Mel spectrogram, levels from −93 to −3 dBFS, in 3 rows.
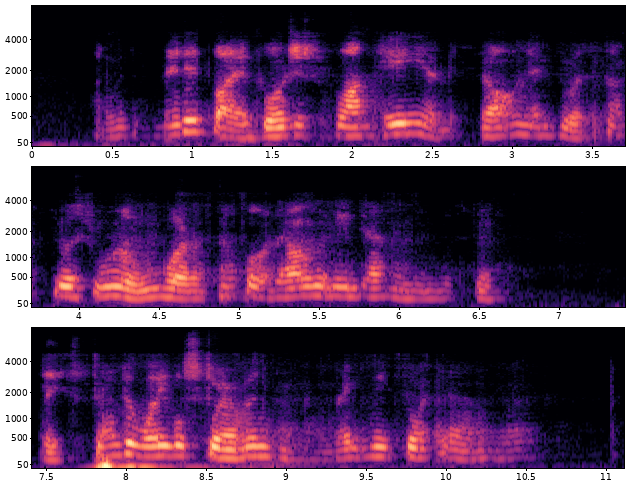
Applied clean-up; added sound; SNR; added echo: neural mask model DeepFilterNet 3.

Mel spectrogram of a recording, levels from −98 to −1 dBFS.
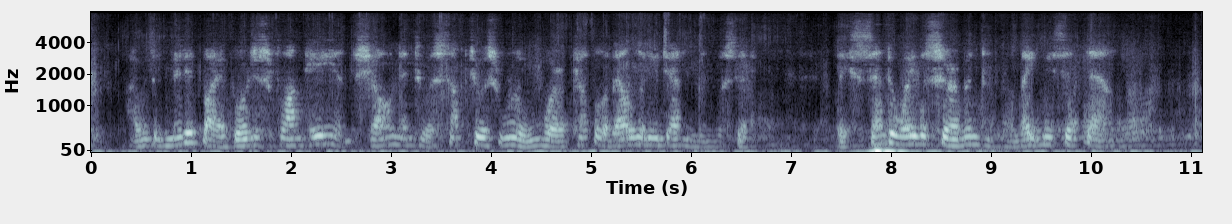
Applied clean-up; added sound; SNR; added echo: neural separator model SepFormer DNS4.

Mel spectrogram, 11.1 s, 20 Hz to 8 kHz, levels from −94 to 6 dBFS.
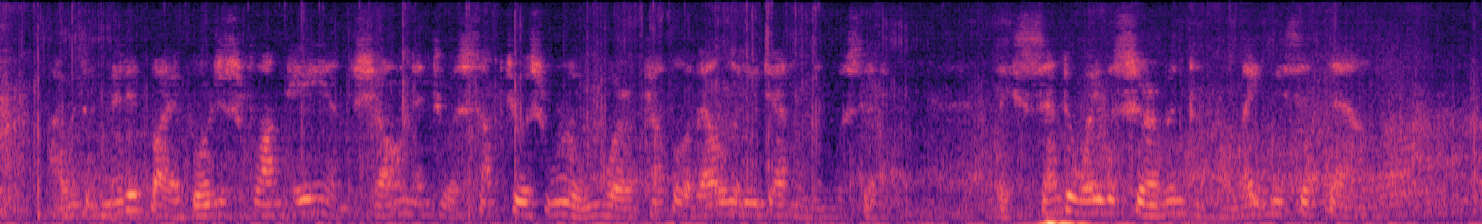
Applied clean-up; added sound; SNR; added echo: none; Skateboard; 14 dB; reverberation time 0.1 s.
